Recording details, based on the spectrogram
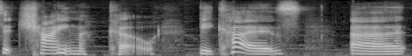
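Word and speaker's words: Chimecho: anyway I pronounce it chime Co because uh the name is spelled with the word chime c h i m e and then C H and saying chime Cho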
